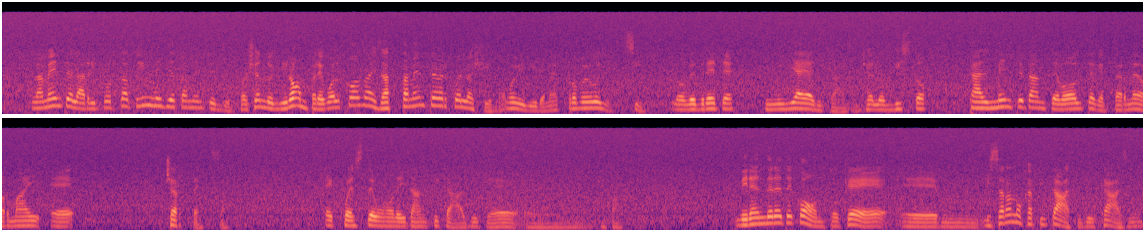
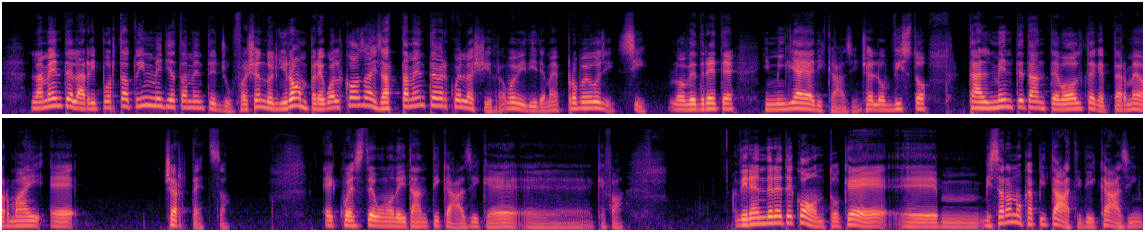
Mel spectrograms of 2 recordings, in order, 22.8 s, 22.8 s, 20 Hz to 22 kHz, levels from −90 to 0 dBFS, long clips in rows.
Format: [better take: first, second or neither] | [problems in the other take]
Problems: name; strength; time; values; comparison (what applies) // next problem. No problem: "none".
second | hiss; loud; throughout; 4 dB below the speech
